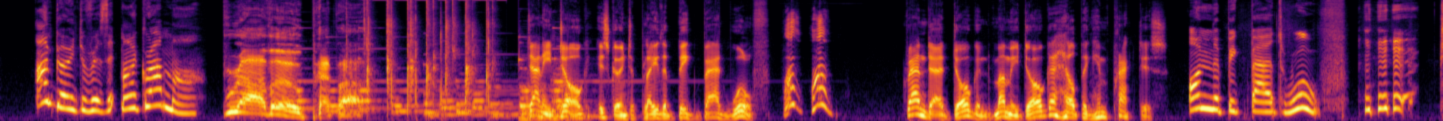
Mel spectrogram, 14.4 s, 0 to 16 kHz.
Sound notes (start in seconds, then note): 7.6 barks; 13.7 laughs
